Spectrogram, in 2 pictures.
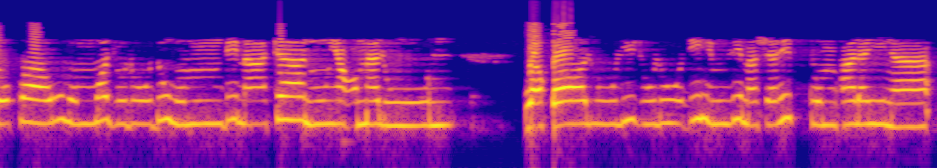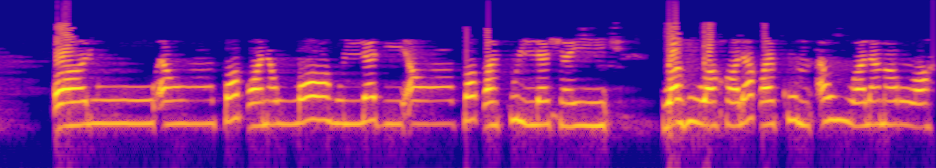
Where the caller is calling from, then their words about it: Jazan Province, Saudi Arabia; منطقة جازان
